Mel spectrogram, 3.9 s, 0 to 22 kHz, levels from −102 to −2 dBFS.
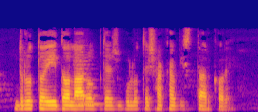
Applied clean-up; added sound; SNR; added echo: none; Bowed string instrument; 14 dB; none.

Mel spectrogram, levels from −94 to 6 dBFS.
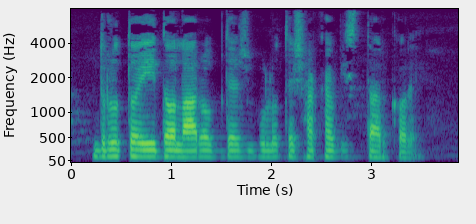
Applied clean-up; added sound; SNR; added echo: none; none; none; none.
